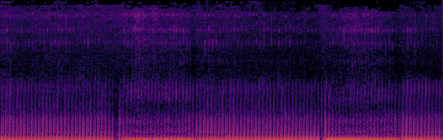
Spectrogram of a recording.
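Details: Cat purring as it is stroked, a loud, low, vibrating drone with short gaps at breath changes, around every one to two seconds.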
